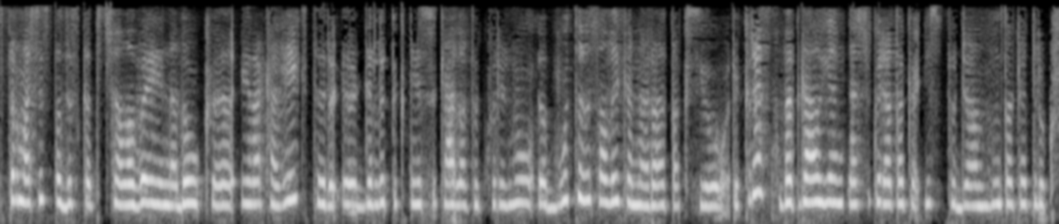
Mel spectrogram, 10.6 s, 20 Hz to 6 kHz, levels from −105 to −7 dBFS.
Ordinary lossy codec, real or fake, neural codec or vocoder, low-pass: AAC, 24 kbps; fake; codec, 44.1 kHz, 2.6 kbps, DAC; 5.4 kHz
